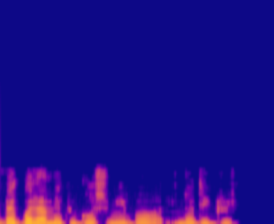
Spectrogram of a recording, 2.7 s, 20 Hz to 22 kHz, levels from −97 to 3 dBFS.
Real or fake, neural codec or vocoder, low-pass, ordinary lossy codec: real; none; 5.4 kHz; none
